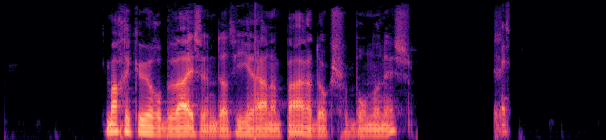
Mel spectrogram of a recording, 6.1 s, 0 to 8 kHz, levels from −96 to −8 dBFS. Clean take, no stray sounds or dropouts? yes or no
no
